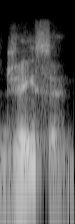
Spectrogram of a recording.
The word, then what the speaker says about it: Jason: And my name is Jason, pronounced like it sounds, with a high J and an asin at the end of it.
